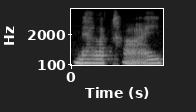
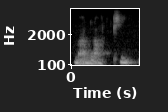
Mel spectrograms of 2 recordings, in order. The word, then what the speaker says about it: Malachi: I didn't know, some Christians pronounce it as Malachi, but in Hebrew it's Malachi. Malachi.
